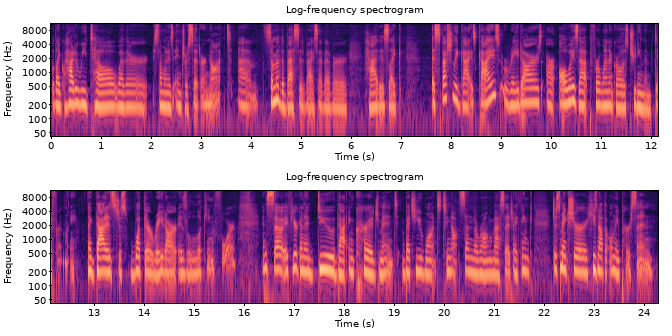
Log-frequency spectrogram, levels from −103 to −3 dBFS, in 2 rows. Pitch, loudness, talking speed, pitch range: 195 Hz, -26 LUFS, 185 wpm, 180-210 Hz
